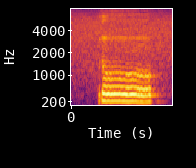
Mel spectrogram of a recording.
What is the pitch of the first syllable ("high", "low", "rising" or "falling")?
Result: low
